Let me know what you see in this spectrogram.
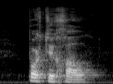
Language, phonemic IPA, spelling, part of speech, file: Dutch, /ˈpɔrtyɣɑl/, Portugal, proper noun, Nl-Portugal.ogg
- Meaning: Portugal (a country in Southern Europe, on the Iberian Peninsula)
